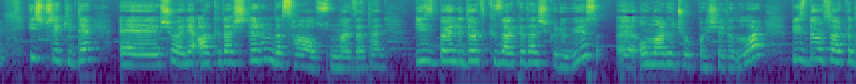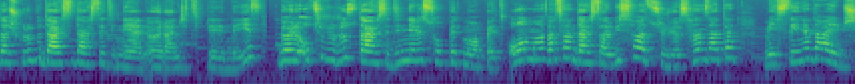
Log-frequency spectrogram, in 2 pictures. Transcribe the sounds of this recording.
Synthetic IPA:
hit͡ʃbiʃe̞cilʲd̪ɛ | ɛːʃø̞jlʲɛʔaɾkʰad̪aʃlˠaɾɯmd̪asaːo̞lˠsunlˠaɾzaːt̪ʰænbizbø̞jlʲɛd̪øɾt̪kʰɯzaɾkad̪aʃɡuɾubujuz̥ɛːʔo̞nlˠaɾd̪at͡ʃʰo̞k̚baʃaɾɯlˠɯlˠaɾ̥b̥izd̪ø̞ɾt̪ʰaɾkʰad̪aʃɡuɾubud̪æɾsid̪æɾsd̪ɛd̪inlʲe̞jænʔø̞ːɾænd͡ʒit̪ʰi̥plʲe̞ɾind̪e̞jiz̥bø̞jlʲɛo̞t̪ʰuɾuɾuz̥d̪æɾsɛd̪inlʲeɾizso̞hbɛt̪muɦabːɛt̪ʰo̞lˠmaaːt̪ʰænd̪æɾslʲæɾbisaːt̪syɾyjo̞ɾzhænzaːt̪ʰæn | mɛslʲeɦinɛd̪aːjiɾbiʃ

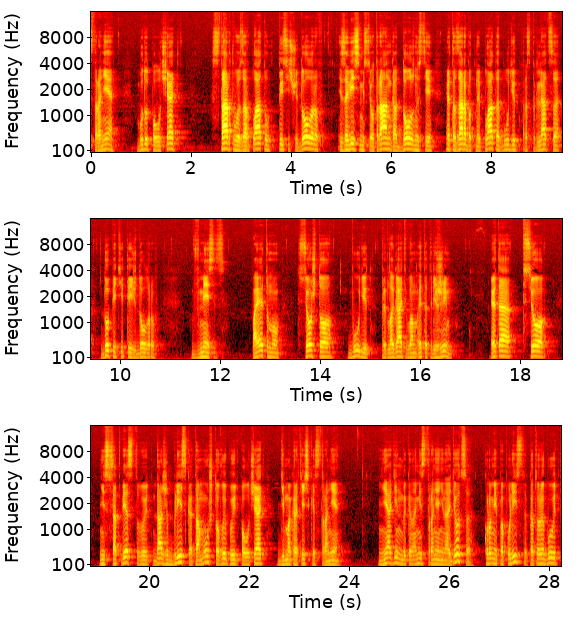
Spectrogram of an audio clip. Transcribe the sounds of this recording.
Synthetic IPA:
st̪ɾɐnʲe̞ | bud̪ʊt̪̚pəlˠʊt͡ɕætʲ | st̪art̪əvʊjʊzɐrplˠat̪ʊt̪ɨsʲɪt͡ɕɪd̪o̞lˠːəɾəf | ḭzɐvʲisʲɪməsʲtʲɪot̪ranɡəɐd̪d̪ːo̞lˠʐnəsʲtʲɪɛt̪əzaɾəbət̪nəjəplˠat̪əbudʲɪt̪rəspɾʲɪɪlʲat̪səd̪opʲɪtʲit̪ɨsʲt͡ɕd̪o̞lˠːəɾəf | vmʲesʲɪt̪s | pɐɛt̪əmʊ | fsʲoʂt̪o̞ | budʲɪt̪pɾʲɪd̪lˠɐɡatʲvamʔɛt̪ət̪ɾʲɪʐɨm | ɛt̪əfsʲo | nʲɪsɐt̪vʲe̞t̪st̪vʊjɪt̪̚d̪aʐɨblʲiskət̪ɐmuʂt̪o̞vɨbudʲɪtʲɪpəlˠʊt͡ɕætʲdʲɪməkɾɐtʲit͡ɕɪskəjst̪ɾɐnʲe̞ | nʲɪɐdʲinvɨkənɐmʲist̪st̪ɾʔɐnʲenʲɪnɐjdʲo̞t̪sə̰kɾo̞mʲɪpəpʊlʲist̪əfkɐt̪o̞ɾɨjəbudʲɪt̪

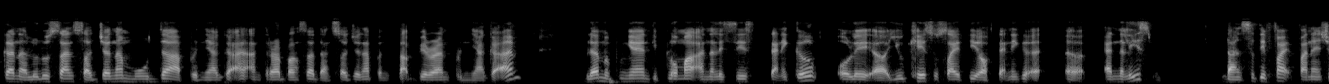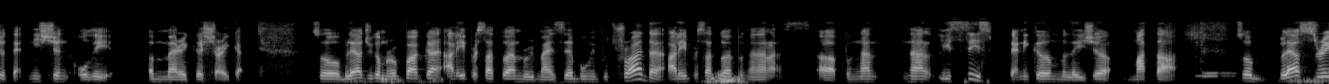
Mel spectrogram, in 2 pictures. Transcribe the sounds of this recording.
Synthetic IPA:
kãnalulusãnsad͡ʒanamudapəniaɡa̰ʔã̰nã̰nt̪aɾabaŋsadãnsad͡ʒanapənt̪a̰k̚biɾãnpərniaɡa̰ʔãn | bəliawmə̃mpuɲãjdiplomaʔa̰nalisist̪ɛk̚nikəl | ʔoleəjukʰesosajət̪iɔft̪ɛ̰k̚nikə | əʔanalis | dãnsətifajt̚fajnɛ̃nʃəlt̪ɛ̰k̚niʃə̃no̰le | əmɛɹikəʃa̰ɹḭkat̚ | sobəlad͡ʒuɡaməɾupakãna̰lipɹəsat̪uãnɹimajzəbumiputʰɹadã̰na̰lipɹəsatuãnpəŋanaəpəŋa | nalisist̪ɛk̚nikəlməleʒa | mata̰sobəleasɹi

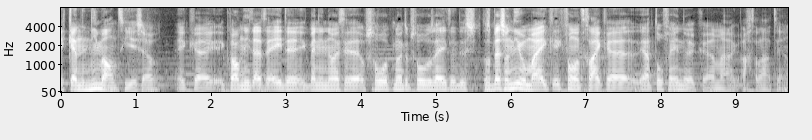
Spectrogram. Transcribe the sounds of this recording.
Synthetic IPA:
ɪkːɛndənimɑnthiːəɹzow | ɪ̰kɪ̰kʰːʋɑmnitœɥtətejdəɪɡ̚bɛninojtɔpsχoːlˠɛbɪknoːjtɔpsχoːlˠχəzejtədøsdəʋɑsbɛstʋɔlˠniwmaɹɪkɪkfondətχəlɛjkjatɔfəɪndrøkma̰ːɑ̰xtəla̰ːtja̰

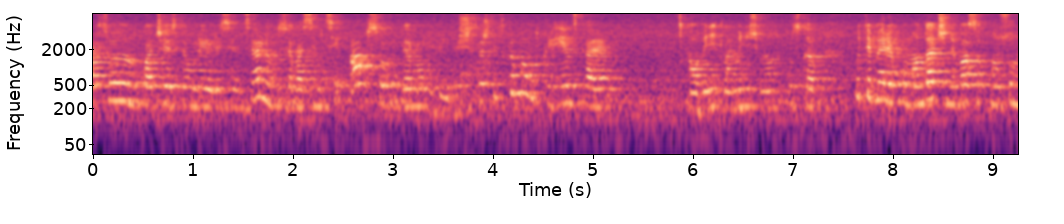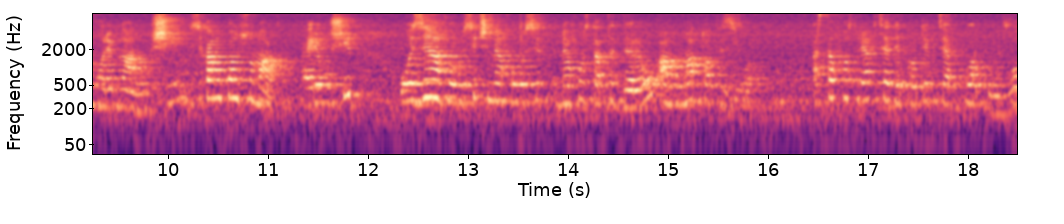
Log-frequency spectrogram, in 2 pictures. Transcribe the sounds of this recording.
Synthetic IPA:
akt̪sionɨnd̪kuat͡ʃe̞st̪euleuɾʲe̞se̞nt̪sialenuse̞vasimt̪siabso̞lut̪̚d̪e̞ɾo̞kbine̞ʃisəʃt̪it̪sʲkəamavut̪klijent̪sʲkaɾe̞ | awve̞nit̪lamine̞ʃimjawspuskə | ujt̪e̞mjajɾe̞ko̞mand̪at̪̚t͡ʃine̞vasəko̞nsumoɾeɡanuʃizikamko̞nsumat̪ | ajɾe̞uʃit̪ | oziamfo̞lo̞sit̪ʃimʲafo̞lo̞sit̪mʲjafo̞st̪at̪ɨt̪̚d̪e̞ɾəwa̰mumat̪ːoat̪əziwa̰ | ast̪aːfo̞st̪reakt̪sijad̪e̞pɾo̞t̪e̞k̚t̪siako̞rpulujvo

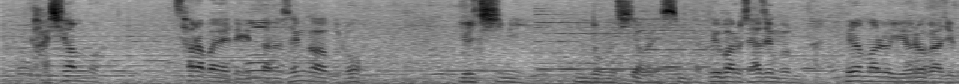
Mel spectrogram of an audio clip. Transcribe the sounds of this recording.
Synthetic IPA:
taɕʰiɦambʌn | sʰaɾabajade̞ɡe̞t̚t͈anɯnsʰe̞ŋɡaɡɯɾo | jʌɭɕ͈imi | oŋdoŋɯɭɕʰid͡ʑaɡɯɭhes͈ɯmɲidakɯebaɾot͡ɕad͡ʑʌŋɡʌmɲid̥a | keamaɭːojʌɾʌɡad͡ʑiɾo

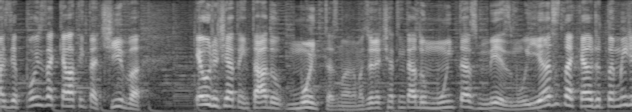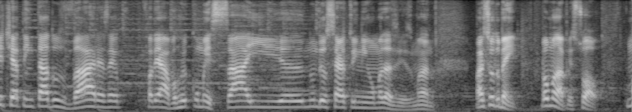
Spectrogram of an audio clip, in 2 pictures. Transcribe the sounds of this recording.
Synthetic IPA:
mɐzd̪epojzd̪akɛlɐt̪ẽnt̪at͡ʃivɐ | ewʒat͡ʃĩɲɐt̪ẽnt̪ad̪ʊmũj̃t̪ɐsmɐ̰̃nʊmɐzewʒat͡ʃiɲɐt̪ẽnt̪ad̪ʊmũj̃t̪ɐzmezmʊɪɐ̃nt͡ʃɪzd̪akɛlɐewt̪ɐ̃bẽj̃ʒat͡ʃĩɲɐt̪ẽnt̪ad̪ʊvaɾiɐzajew | falejavowhjkõmesaɪɛnɐ̃d̪ewsɛɾt̪ʊẽnẽj̃umɐd̪ɐzvezɪsmɐ̃nʊ | mɐst̪ud̪ʊbẽj̃ | vɐ̃mʊlapesua̰w | m

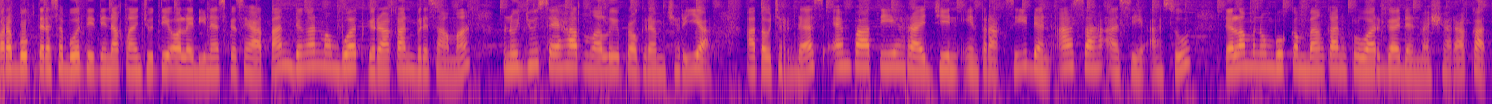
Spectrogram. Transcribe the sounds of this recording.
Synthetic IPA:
pəɾəbʊp̚t̪ərsəbʊt̪̚dit̪indaklaɲd͡ʒut̪iolɛhdinaskəseɦat̪andəŋanməmbuat̪̚ɡəɾakanbərsama | mənud͡ʒuseɦat̪̚məlaluipɾoɡɾamt͡ʃəɾiaʔat̪awt͡ʃərdasɛmpat̪irad͡ʒɪnḭnt̪əɾaksidanasaha̰sɪha̰su | d̥alamːənumbʊhkəmbaŋkankəluarɡadanmaʃaɾakat̪̚

